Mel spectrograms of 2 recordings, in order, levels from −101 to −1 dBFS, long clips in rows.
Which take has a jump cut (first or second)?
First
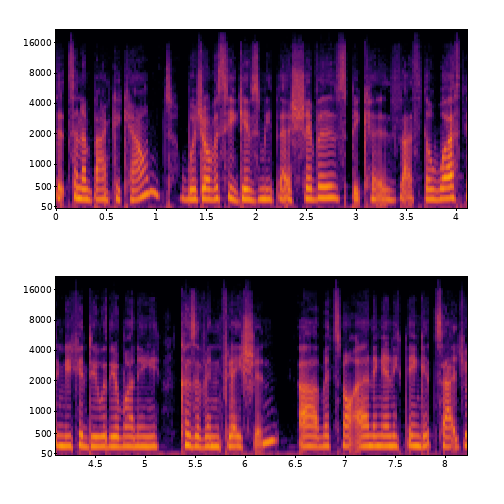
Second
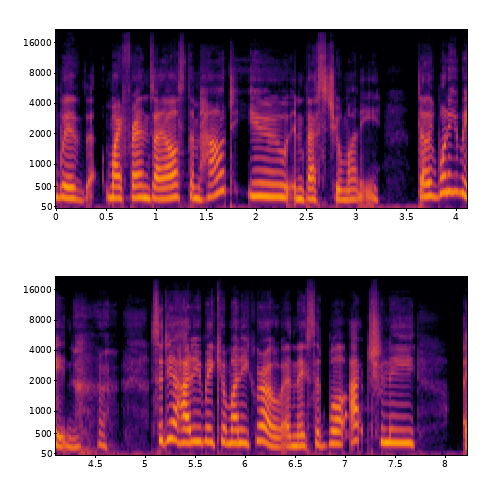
first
